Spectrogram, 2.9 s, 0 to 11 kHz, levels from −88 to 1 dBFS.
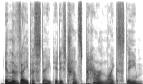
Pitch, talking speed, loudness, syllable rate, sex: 130 Hz, 190 wpm, -20 LUFS, 4.8 syllables/s, male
